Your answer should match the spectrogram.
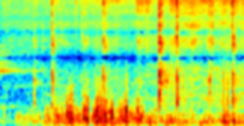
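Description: Wind buffeting the microphone, with light, quick taps of a sprinter's footfalls on a rubber track.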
